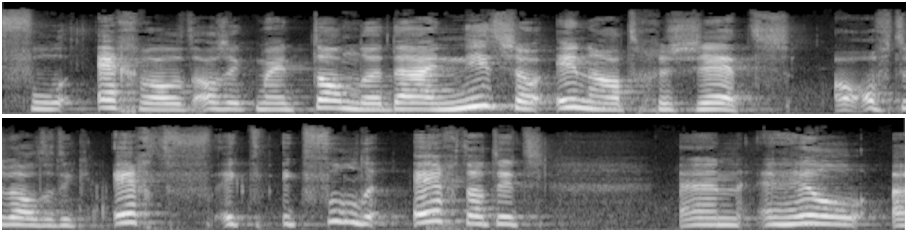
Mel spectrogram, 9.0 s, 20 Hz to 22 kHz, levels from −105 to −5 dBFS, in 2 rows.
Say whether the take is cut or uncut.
uncut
